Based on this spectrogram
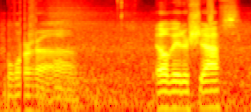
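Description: Noticeable background noise surrounds a man whose intonation stays fairly even. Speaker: videographer narrator. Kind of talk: commentary. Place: street. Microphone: phone near.

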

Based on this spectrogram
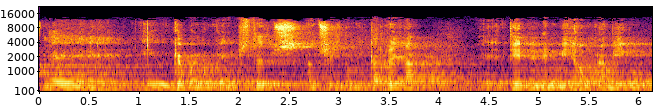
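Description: Strong room echo and noticeable background noise fill the clip. Through it, a man speaks at a fairly low pitch. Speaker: voice actor. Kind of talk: casual talk to camera. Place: classroom.

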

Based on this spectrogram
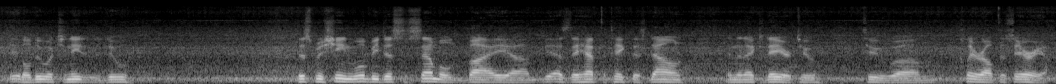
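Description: At a moderate pace, a man speaks with fairly even intonation, long and frequent pauses, and noticeable background noise. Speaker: auctioneer. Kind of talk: casual equipment walkthrough for auction. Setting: indoors near running machine. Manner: casual, hesitant. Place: workshop. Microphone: phone near.

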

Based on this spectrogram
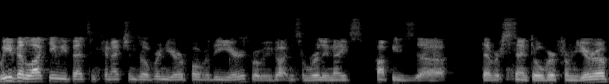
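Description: A man speaks at a very fast pace with a Canadian accent. His intonation is fairly even, and the background is quiet. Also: big swings in loudness. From western Canada. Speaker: police dog handler and trainer. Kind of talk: interview. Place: home room. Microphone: webcam.

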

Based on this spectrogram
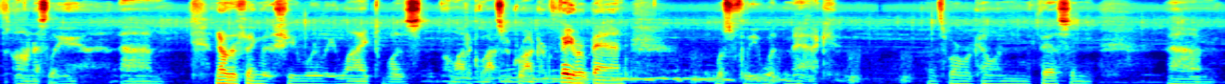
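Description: Over noticeable background noise, a man with a fairly low pitch speaks with long, frequent pauses and big swings in loudness. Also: ordinary pitch variation. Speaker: storyteller. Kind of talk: casual storytelling to camera. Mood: reflective, wistful. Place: home room. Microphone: lapel.

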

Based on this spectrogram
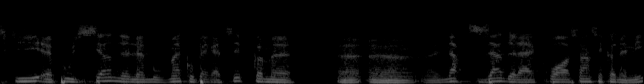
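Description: A somewhat breathy man's voice at medium pitch and moderate pace. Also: ordinary pitch variation. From Quebec. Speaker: conference moderator, accountant; conference speaker. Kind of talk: conference panel presentation. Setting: conference room with live and online audience. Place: hall.

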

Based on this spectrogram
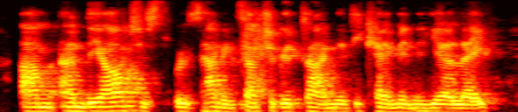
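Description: The recording has audible room echo and a quiet background. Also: man. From England. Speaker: wine bar owner; guest. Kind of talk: interview. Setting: remote call. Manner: halting. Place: bar. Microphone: video call.

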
